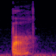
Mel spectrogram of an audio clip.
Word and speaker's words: pas: Okay, but as usual, final s is not pronounced, so it's pas.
